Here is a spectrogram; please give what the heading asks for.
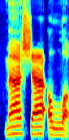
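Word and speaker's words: ما شاء الله: Masha Allah alright in the correct way to pronounce is match Allah Masha Allah open your mouth and elongate Masha Allah by many people say masha'Allah masha'Allah or Masha Allah or happy that that's incorrect because if we just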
